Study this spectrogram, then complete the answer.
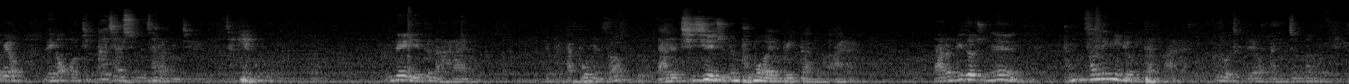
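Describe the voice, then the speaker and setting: A woman speaking as a guest missionary at a church revival meeting. She talks in an animated way and keeps asking the audience questions. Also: a little high, slight background noise. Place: large church hall. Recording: echoey hall, mic at a distance.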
